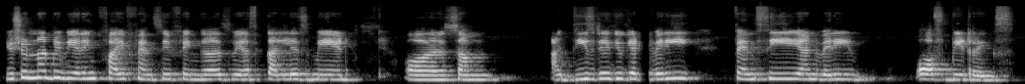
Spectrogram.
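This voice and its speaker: A woman's voice: fairly high pitch, fairly even intonation, unhurried, fairly bright tone, rough recording. A woman with an Indian accent giving an instructional talk as a trainer, emphatic, repeating her points in short directives. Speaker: communication trainer giving a lecture. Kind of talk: instructional talk on interview skills.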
